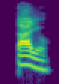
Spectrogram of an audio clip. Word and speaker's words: tayo: Word for word it's ngingitian, tayo, ng, kapalaran.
